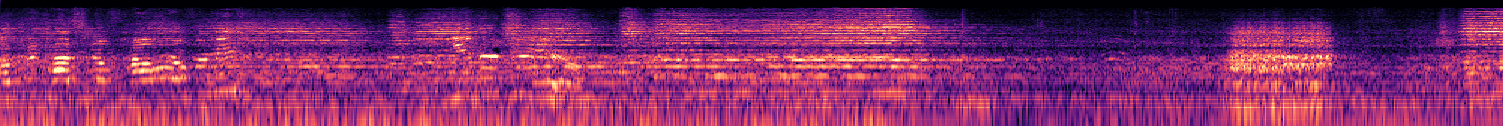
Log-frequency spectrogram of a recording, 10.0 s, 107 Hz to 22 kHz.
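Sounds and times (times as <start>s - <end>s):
soundtrack music over loudspeakers: 0.0s - 10.0s.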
